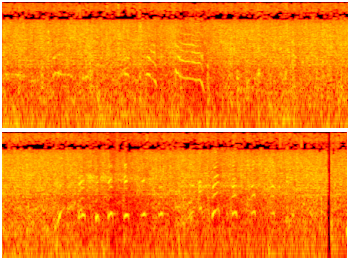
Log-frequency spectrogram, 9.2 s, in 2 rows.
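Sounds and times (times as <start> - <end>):
woman laughing: 0.0 - 2.8, 5.3 - 9.2
hail pelting a car: 0.0 - 9.2.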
